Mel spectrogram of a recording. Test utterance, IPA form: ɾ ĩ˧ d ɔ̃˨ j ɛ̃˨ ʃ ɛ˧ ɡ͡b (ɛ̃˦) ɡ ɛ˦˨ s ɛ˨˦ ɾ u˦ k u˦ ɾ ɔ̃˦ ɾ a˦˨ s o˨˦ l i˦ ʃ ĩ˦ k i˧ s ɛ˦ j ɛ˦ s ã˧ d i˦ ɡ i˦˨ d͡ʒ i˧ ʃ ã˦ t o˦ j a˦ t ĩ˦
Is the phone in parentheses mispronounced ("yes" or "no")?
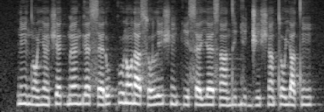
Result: no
